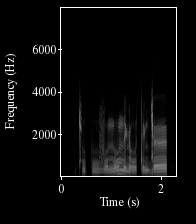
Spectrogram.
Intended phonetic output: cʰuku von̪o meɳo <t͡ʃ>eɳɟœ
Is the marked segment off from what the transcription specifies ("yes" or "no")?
yes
